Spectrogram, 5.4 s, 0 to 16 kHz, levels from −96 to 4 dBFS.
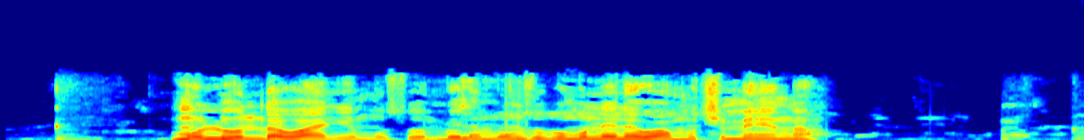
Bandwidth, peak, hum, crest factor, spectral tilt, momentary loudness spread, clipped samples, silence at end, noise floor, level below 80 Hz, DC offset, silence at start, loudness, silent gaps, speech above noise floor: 8 kHz; 0 dBFS; none; 18 dB; -5 dB/octave; 14 LU; under 0.1%; 0.3 s; -63 dBFS; -46 dBFS; under 0.1%; 0.3 s; -18 LUFS; none; 46 dB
